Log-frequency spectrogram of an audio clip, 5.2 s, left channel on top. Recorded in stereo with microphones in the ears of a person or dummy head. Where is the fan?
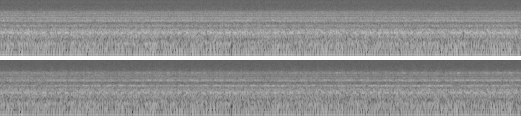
15° left (ahead or behind).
